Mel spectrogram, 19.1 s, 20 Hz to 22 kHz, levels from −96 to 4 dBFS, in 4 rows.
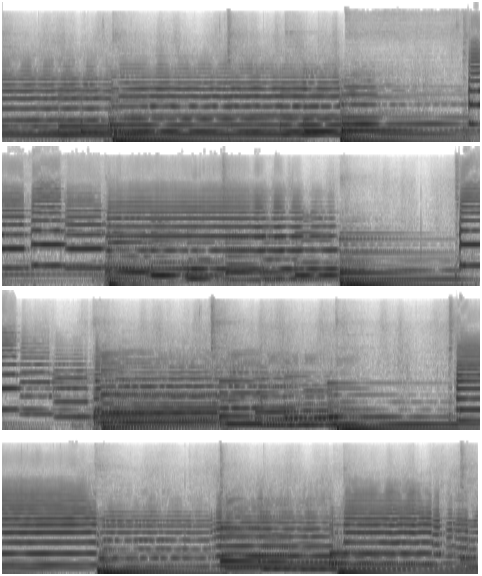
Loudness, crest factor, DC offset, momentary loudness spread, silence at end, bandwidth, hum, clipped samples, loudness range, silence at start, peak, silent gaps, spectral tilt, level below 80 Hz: -17 LUFS; 16 dB; under 0.1%; 8 LU; 0 s; 17 kHz; none; under 0.1%; 3 LU; 0 s; -2 dBFS; none; -5.5 dB/octave; -26 dBFS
